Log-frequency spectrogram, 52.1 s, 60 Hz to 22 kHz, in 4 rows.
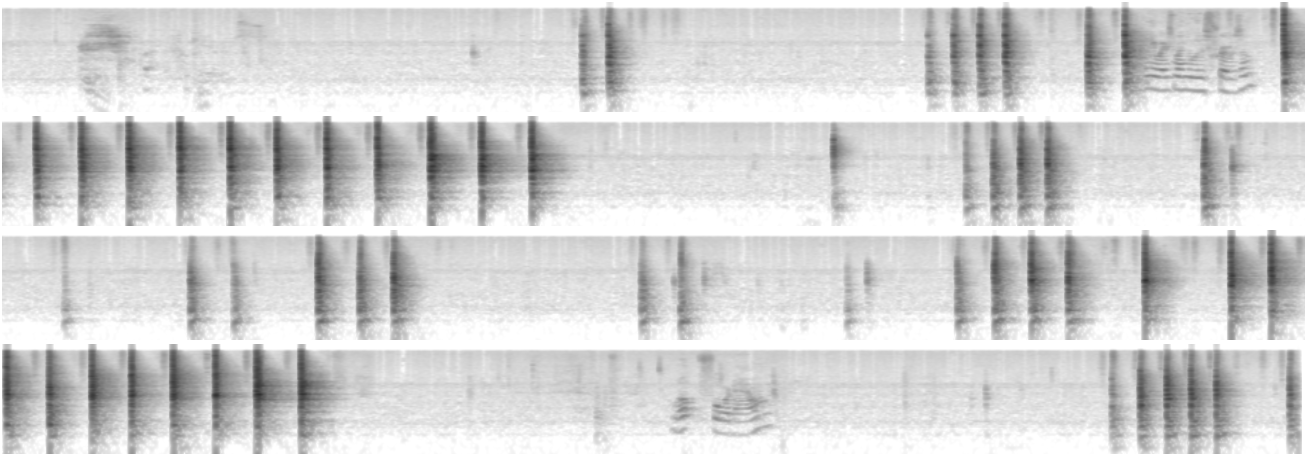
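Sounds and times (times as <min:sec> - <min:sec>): hammer striking wood: 0:05.8 - 0:06.4, 0:09.3 - 0:11.5, 0:12.8 - 0:18.8, 0:22.7 - 0:23.8, 0:29.2 - 0:30.3, 0:35.6 - 0:42.6, 0:50.2 - 0:51.6.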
